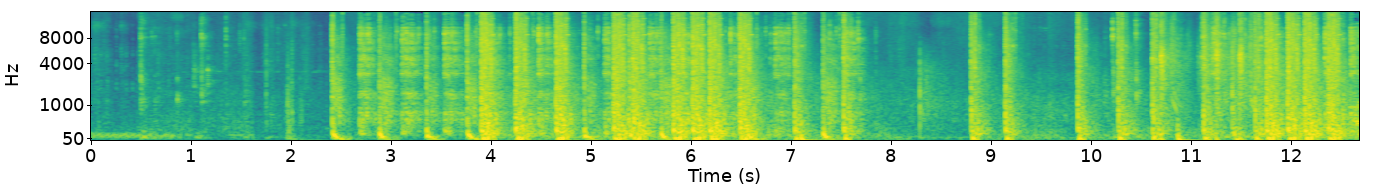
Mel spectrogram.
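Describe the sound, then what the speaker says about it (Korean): Gunfire in PUBG Battlegrounds, rapid close bursts of automatic shots in dense rattling volleys after a quiet start, briefly pausing then resuming, with no talk over it. "총소리"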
